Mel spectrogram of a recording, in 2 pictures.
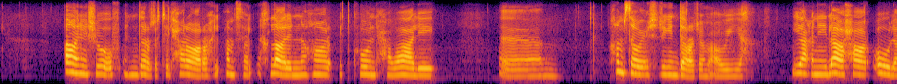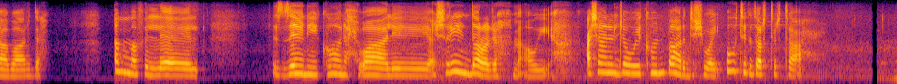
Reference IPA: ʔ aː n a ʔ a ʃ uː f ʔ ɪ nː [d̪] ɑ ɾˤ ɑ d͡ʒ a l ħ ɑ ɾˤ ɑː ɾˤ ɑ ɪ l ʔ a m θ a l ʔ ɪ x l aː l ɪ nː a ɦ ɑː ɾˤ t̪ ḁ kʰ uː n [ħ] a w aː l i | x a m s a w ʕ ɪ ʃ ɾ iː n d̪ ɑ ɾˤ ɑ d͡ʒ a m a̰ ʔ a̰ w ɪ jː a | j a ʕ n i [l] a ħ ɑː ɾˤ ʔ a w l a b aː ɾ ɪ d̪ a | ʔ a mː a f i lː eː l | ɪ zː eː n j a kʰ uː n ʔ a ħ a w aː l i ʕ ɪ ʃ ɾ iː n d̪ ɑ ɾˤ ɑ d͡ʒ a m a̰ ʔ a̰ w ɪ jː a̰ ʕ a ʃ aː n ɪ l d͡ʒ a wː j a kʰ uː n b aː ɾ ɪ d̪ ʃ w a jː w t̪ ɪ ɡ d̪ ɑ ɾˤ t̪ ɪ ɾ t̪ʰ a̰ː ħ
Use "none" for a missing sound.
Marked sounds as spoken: d̪, ħ, l

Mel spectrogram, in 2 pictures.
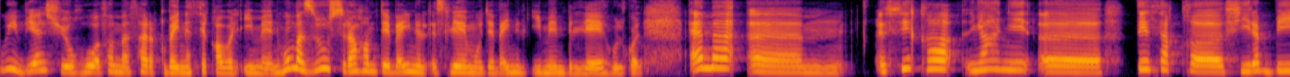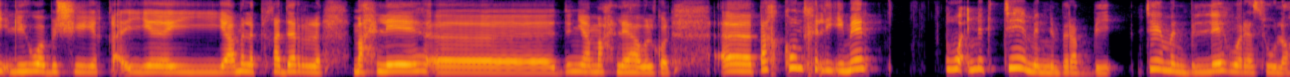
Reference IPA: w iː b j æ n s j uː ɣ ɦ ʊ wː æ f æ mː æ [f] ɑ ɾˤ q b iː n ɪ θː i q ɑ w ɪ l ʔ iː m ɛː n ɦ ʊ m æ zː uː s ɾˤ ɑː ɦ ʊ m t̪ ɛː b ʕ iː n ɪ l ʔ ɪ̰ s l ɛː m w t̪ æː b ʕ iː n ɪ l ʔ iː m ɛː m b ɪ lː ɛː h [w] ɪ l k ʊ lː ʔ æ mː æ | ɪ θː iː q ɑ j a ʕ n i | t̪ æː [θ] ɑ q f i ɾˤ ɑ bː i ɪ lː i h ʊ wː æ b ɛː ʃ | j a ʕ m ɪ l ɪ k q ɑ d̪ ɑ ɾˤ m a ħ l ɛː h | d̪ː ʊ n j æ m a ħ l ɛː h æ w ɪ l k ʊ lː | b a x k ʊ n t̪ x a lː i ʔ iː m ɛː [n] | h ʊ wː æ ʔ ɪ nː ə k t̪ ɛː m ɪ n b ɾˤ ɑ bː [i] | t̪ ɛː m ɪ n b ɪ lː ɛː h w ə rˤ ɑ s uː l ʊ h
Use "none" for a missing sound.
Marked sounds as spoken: f, w, θ, n, i

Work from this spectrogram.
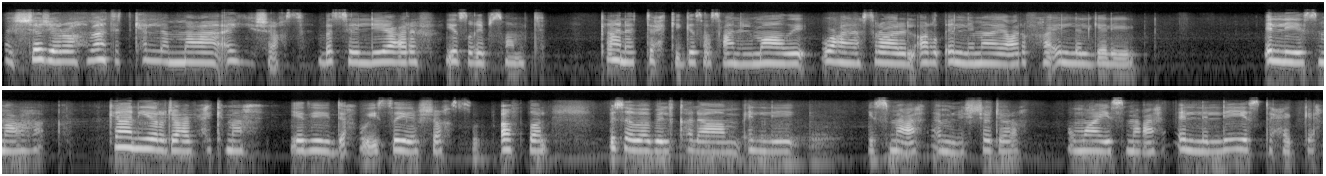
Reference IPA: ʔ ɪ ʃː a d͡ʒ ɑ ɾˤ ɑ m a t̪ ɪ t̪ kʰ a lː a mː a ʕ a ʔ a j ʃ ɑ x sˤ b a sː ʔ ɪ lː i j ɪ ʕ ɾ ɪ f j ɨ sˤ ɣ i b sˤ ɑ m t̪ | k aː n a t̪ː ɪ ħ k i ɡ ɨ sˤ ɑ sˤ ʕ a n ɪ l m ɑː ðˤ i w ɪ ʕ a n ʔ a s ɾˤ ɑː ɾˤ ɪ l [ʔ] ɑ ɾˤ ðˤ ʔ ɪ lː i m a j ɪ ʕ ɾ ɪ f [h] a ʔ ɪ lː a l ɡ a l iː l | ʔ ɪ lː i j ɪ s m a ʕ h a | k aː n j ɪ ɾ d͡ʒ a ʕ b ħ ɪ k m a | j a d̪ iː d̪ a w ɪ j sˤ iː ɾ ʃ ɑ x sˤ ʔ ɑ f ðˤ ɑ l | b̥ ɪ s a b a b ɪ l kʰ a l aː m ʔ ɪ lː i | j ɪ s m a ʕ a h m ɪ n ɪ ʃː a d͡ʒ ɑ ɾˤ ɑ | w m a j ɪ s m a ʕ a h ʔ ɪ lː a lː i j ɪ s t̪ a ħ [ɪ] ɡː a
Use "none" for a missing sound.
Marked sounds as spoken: ʔ, h, ɪ

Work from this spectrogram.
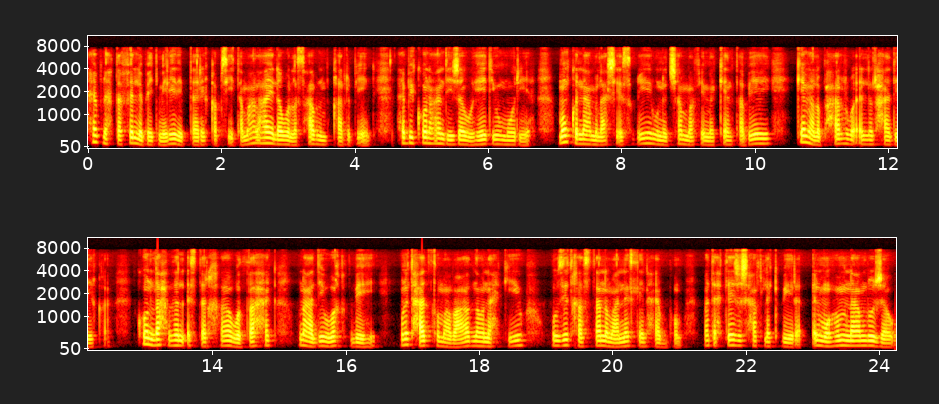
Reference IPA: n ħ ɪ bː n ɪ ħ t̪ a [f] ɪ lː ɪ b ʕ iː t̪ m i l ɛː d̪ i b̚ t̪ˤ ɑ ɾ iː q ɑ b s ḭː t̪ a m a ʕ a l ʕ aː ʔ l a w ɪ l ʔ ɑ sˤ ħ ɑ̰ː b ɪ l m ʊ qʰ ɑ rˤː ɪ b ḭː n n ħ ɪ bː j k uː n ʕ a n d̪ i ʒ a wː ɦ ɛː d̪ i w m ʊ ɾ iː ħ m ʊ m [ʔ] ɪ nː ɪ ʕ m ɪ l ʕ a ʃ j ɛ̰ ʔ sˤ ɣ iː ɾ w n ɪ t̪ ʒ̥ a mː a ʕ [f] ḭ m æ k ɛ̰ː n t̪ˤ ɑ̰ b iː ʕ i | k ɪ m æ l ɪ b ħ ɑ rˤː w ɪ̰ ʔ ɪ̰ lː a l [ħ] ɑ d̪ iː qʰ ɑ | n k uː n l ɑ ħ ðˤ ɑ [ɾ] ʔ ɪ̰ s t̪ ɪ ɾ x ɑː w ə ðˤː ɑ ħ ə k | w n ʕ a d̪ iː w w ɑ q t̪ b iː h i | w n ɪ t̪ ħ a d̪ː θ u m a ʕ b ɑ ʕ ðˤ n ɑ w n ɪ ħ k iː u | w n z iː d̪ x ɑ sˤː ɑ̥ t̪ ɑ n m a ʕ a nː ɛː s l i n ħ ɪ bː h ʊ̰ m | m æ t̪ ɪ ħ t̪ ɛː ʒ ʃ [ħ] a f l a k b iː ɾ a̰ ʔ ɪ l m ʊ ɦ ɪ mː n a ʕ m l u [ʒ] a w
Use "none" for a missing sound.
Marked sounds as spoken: f, k, f, ħ, l, ħ, ʒ

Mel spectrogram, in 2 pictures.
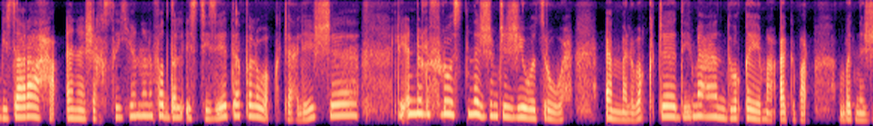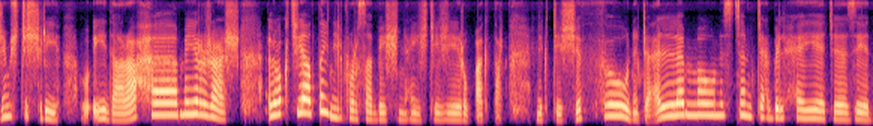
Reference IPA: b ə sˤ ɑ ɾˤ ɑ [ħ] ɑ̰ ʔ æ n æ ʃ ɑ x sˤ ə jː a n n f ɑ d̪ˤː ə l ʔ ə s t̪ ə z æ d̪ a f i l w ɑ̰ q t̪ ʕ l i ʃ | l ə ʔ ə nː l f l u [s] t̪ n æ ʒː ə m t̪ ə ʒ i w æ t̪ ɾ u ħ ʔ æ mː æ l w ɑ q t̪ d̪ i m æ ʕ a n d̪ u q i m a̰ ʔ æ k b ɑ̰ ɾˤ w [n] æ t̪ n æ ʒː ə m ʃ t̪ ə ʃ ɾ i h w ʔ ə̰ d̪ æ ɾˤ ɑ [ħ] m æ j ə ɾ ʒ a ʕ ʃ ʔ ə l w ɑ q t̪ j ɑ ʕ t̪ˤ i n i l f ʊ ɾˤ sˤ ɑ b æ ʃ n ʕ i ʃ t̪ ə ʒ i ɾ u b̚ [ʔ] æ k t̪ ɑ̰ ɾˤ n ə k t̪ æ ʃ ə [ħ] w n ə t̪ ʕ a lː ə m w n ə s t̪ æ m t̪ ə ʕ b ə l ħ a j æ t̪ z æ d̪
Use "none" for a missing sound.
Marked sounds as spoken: ħ, s, m, ħ, ʔ, f

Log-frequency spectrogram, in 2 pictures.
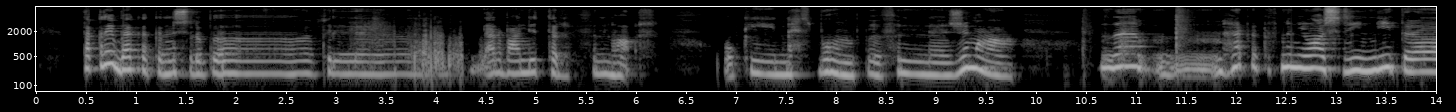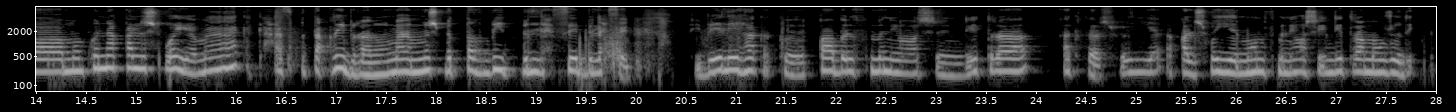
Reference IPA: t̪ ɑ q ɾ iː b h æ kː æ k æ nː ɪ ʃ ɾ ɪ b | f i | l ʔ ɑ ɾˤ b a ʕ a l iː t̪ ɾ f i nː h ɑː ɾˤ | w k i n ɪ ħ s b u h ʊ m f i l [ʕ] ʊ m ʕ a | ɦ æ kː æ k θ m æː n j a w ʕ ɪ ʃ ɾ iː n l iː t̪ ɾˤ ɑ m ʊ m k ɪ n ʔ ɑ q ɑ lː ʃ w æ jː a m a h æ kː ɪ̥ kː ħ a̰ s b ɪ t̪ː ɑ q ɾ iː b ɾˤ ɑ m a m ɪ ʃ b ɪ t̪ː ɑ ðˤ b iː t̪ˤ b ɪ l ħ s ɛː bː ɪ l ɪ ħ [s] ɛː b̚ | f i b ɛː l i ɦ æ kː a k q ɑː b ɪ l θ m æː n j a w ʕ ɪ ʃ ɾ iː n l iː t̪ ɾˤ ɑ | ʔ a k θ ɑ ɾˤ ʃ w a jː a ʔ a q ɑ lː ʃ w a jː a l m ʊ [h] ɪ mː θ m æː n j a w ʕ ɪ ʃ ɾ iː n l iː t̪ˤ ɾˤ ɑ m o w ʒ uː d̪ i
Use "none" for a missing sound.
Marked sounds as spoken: ʒ, s, h

